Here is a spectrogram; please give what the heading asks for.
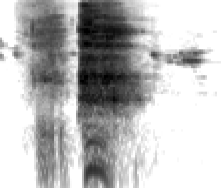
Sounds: Sigh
